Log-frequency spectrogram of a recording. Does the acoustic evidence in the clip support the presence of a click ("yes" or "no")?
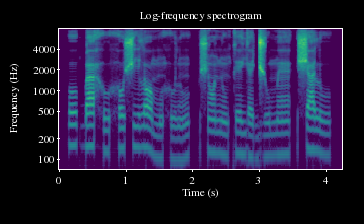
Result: no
